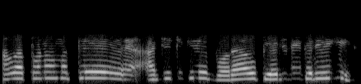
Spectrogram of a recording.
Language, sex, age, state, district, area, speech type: Odia, female, 30-45, Odisha, Bhadrak, rural, conversation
